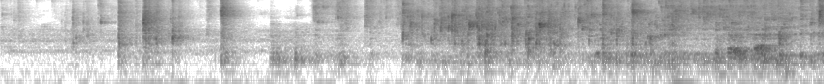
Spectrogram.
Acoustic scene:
restroom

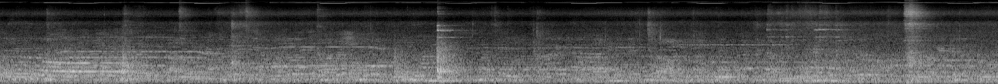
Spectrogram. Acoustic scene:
cafe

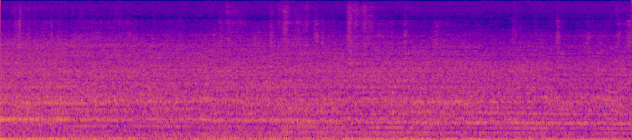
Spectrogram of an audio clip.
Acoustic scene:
car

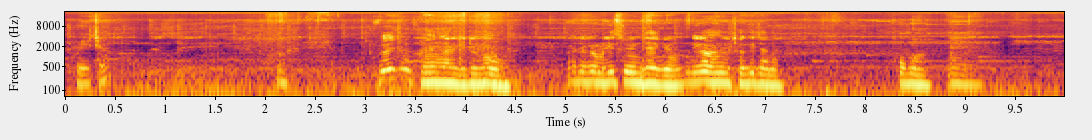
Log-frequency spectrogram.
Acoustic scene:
car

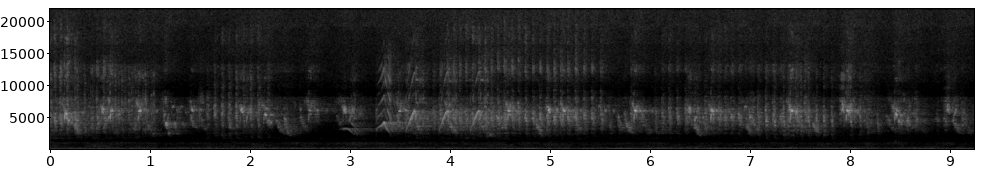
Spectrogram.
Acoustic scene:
residential area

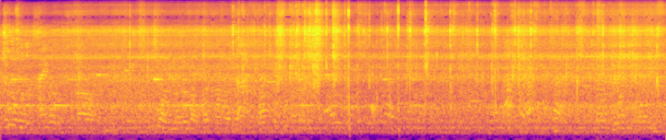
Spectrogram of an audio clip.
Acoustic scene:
crowded indoor space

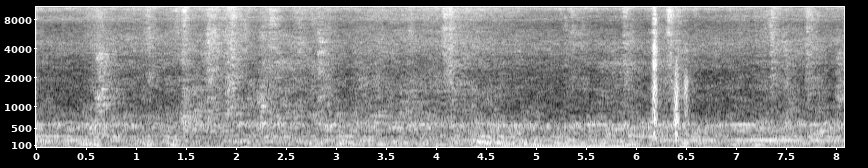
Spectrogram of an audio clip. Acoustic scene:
elevator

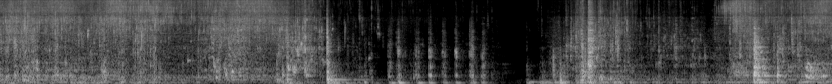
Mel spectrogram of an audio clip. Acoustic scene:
kitchen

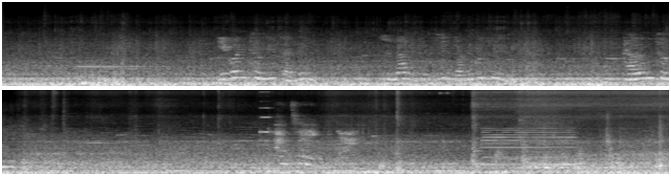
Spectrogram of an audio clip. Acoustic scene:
bus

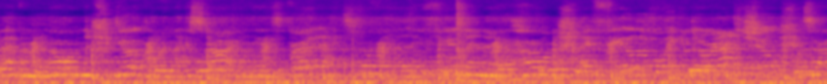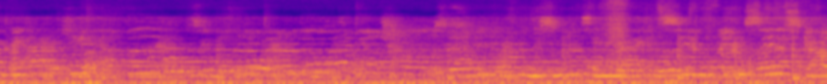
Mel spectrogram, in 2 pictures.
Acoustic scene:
crowded indoor space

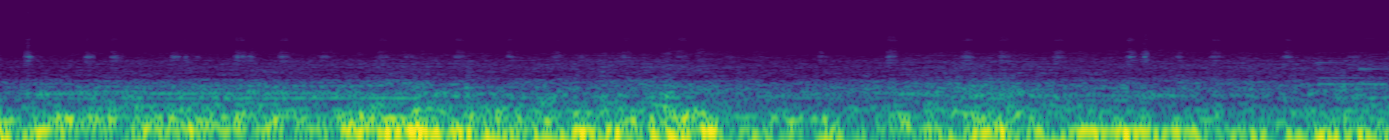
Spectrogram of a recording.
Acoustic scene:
car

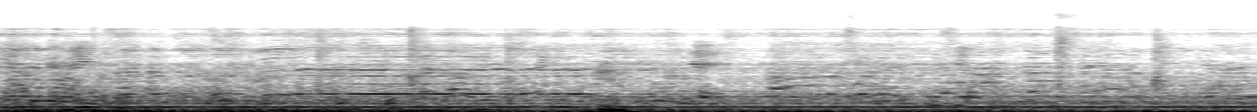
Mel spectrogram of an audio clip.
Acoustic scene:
bus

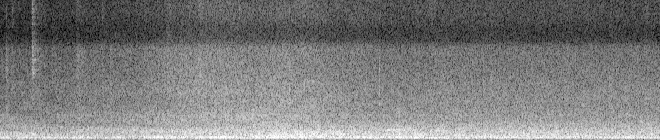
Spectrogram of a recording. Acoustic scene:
subway station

